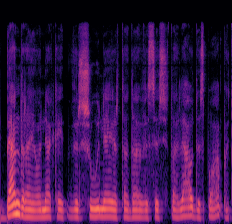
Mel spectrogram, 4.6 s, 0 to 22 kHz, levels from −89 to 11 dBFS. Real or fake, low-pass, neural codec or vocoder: real; 14.4 kHz; none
